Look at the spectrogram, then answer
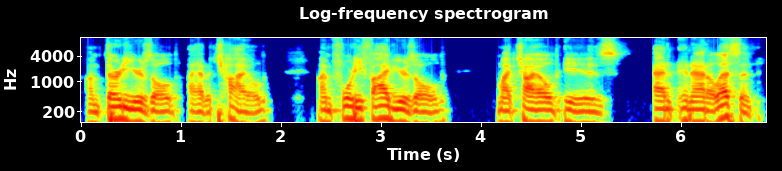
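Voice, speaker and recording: A middle-aged man hosting a podcast, explaining his ideas in a casual monologue and often restarting phrases as he checks his notes. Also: fairly low pitch. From United States. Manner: thinks aloud, often restarting phrases while reading from notes. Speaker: podcast host.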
